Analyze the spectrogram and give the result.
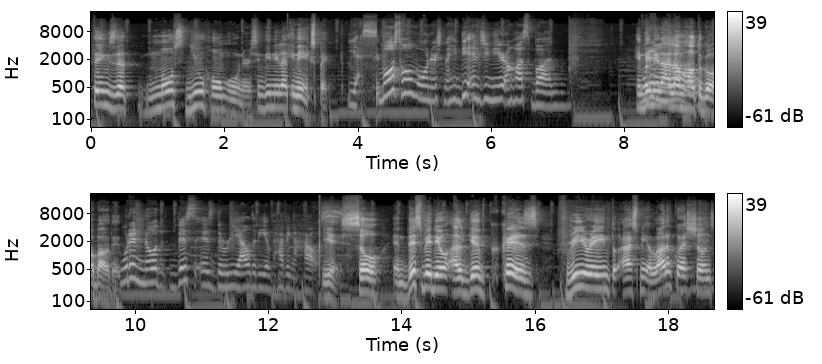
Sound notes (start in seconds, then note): none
